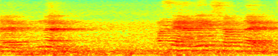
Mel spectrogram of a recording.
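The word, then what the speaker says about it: lieutenant: कोणालाही सांगता आलं नाही त्याचं स्पेलिंग आहे एल आय डी यु टी इ एन ए एन टी ल्युटेनंट असा उच्चार नाही त्याचा त्याचा उच्चार आहे लेफ्टनंट असे अनेक शब्द आहेत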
